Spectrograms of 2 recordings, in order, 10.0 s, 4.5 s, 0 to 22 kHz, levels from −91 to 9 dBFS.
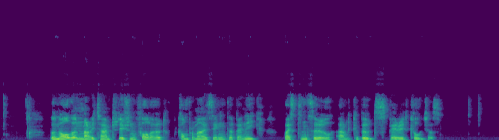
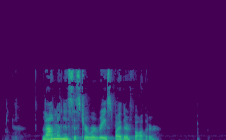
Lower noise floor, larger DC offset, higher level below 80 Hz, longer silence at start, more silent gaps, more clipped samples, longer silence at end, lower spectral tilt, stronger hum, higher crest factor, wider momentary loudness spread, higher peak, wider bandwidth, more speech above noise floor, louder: second, -67 dBFS vs -85 dBFS; neither; first, -58 dBFS vs -70 dBFS; second, 0.6 s vs 0.85 s; neither; neither; second, 1.25 s vs 1.4 s; first, -7 dB/octave vs -5 dB/octave; neither; about the same, 18 dB vs 20 dB; second, 10 LU vs 15 LU; first, -2 dBFS vs -8 dBFS; second, 7.4 kHz vs 11.5 kHz; second, 48 dB vs 61 dB; first, -20 LUFS vs -24 LUFS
